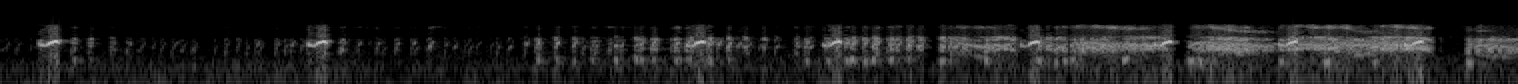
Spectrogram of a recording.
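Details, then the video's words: White-breasted waterhen after rain, filmed while being trapped: short upward-flicking mid-pitched notes repeated about every second, with a dense rustling, crackling background swelling from midway. "jerat burung ruak ruak sehabis hujan"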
